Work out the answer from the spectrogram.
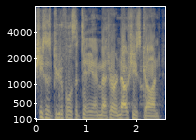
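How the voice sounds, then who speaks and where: Very deep-voiced man, melodramatic reading. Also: steady tone, fast talker, warm tone. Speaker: streamer reading fan fiction. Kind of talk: dramatic narration with casual asides.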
